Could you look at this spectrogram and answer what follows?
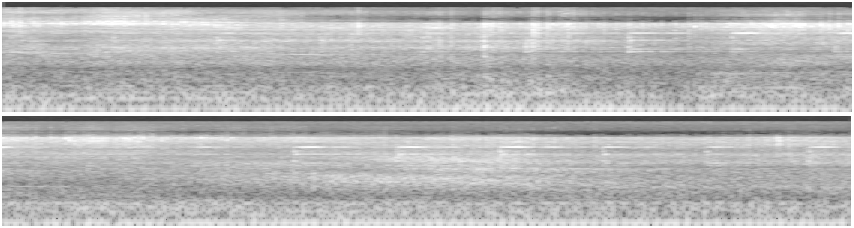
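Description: Steady low rumble of a distant CSX diesel locomotive as the train approaches the crossing.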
